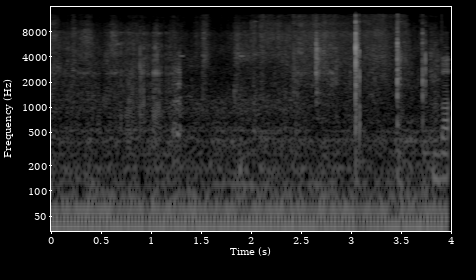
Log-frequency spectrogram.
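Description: Steady low rumble of a moving bus heard from inside the cabin, engine and road noise together, with a few short rattles or clicks, the sharpest about three seconds in.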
